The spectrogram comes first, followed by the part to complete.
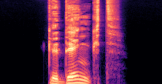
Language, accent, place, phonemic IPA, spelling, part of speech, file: German, Germany, Berlin, /ɡəˈdɛŋkt/, gedenkt, verb, De-gedenkt.ogg
- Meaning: 1. inflection of gedenken: third-person singular present 2. inflection of gedenken: second-person plural present 3. inflection of gedenken: plural imperative 4. past participle of denken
